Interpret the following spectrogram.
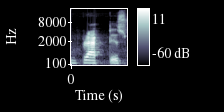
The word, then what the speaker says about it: practice: जैसे प्रैक्टिस है, TIC को टिस पढ़ा जाएगा, टाइस नहीं, तो प्रैक्टिस।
